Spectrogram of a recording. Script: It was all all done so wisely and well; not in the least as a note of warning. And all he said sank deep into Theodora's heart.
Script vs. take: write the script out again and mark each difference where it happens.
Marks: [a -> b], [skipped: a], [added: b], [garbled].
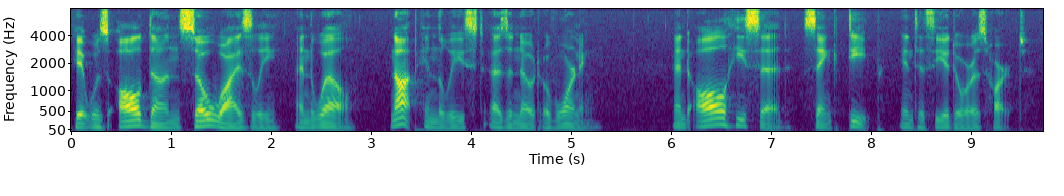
It was all [skipped: all] done so wisely and well; not in the least as a note of warning. And all he said sank deep into Theodora's heart.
